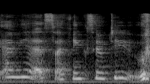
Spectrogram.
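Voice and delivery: high-pitched British reply, softly put on; British accent. Niece answers her aunt, mock British accent. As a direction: imitate a niece doing British. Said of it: "a British accent with".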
